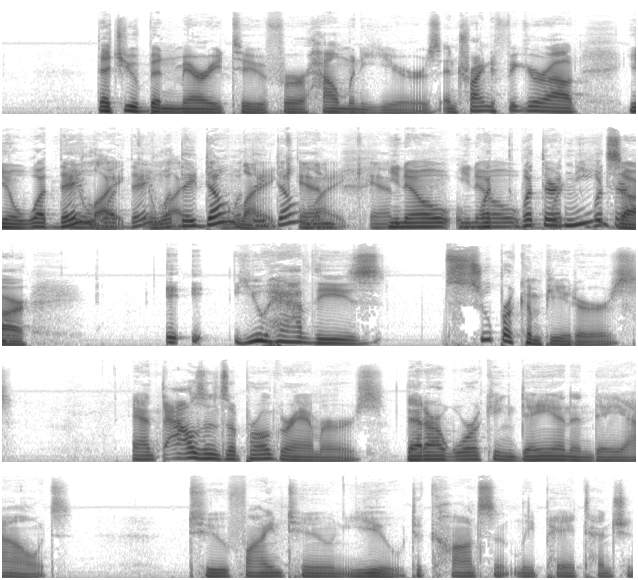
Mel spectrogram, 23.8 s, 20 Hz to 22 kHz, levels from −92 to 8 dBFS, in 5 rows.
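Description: From 5.22 s to 9.59 s the speech is accompanied by a doubled audio track: a second, full-band copy trailing about half a second behind, roughly 5 dB quieter, with no reverberant tail or room colouring. It switches on and off abruptly at those boundaries. The likely cause is a second, slower capture path or an edit leaving two misaligned copies. On a spectrogram each syllable's pattern reappears shifted right; the waveform shows overlapping, offset envelopes.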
